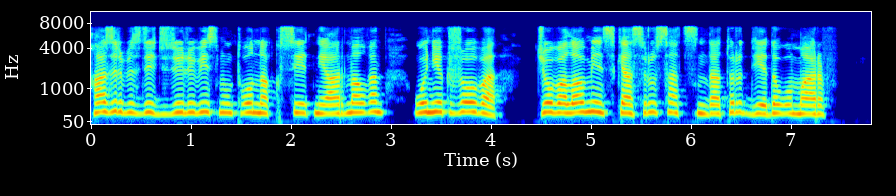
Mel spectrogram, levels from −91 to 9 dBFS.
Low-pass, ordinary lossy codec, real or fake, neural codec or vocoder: 7.2 kHz; none; fake; codec, 16 kHz, 4.8 kbps, FACodec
